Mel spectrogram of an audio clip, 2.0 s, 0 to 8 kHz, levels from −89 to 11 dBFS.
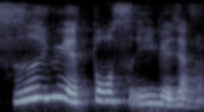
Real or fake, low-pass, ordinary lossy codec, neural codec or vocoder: fake; 7.2 kHz; Opus, 24 kbps; codec, 24 kHz, 3.1 kbps, DualCodec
